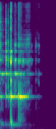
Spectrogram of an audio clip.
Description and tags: exploration of a coke bottle with contact mic and minidisc recorder. wobbling the bottle on a wooden floor.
